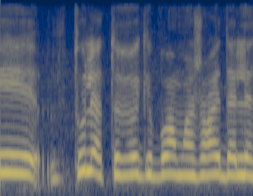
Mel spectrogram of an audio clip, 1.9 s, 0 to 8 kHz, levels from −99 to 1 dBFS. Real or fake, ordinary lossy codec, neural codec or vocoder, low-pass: real; MP3, 64 kbps; none; 7.2 kHz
